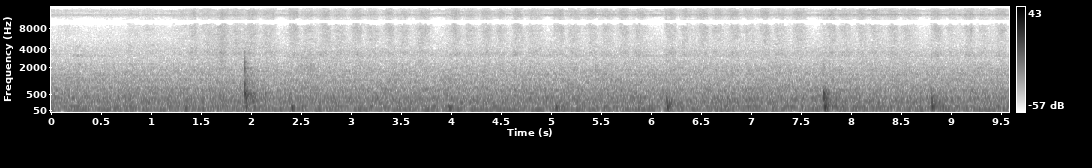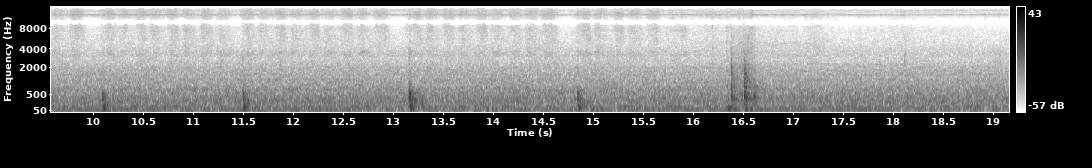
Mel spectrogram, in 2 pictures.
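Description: Wooden rolling pin rolling out chapati dough on a round wooden board: soft rubbing with a short wooden knock every one to two seconds, and a louder double knock near the end. A steady low hum runs underneath.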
